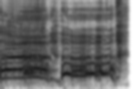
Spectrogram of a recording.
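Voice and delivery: loud, high whooping gasps; mock choking gasp. Pilot re-enacting forced oxygen, mock choking gasp. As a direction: act out air being forced into the mouth. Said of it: "I was going".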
